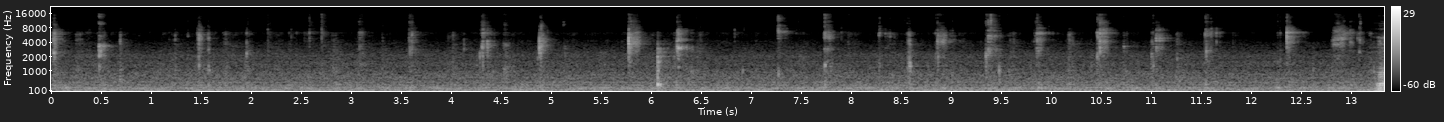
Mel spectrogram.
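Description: A man chewing mouthfuls of raw beef koi, with scattered wet mouth clicks and smacks. A spoon scrapes and clinks on a stainless-steel tray. A faint steady low hum lies underneath.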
